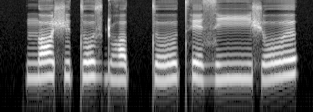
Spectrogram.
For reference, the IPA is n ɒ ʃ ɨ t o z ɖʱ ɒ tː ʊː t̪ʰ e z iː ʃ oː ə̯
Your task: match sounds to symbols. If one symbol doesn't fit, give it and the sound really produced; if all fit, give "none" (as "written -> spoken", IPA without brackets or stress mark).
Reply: none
